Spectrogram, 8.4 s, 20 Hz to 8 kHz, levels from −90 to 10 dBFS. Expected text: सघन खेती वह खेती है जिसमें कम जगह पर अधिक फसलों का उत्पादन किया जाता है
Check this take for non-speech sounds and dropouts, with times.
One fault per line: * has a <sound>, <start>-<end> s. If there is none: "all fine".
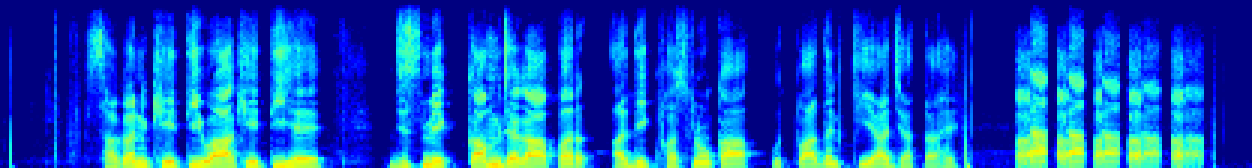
* has a laugh, 6.8-8.0 s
